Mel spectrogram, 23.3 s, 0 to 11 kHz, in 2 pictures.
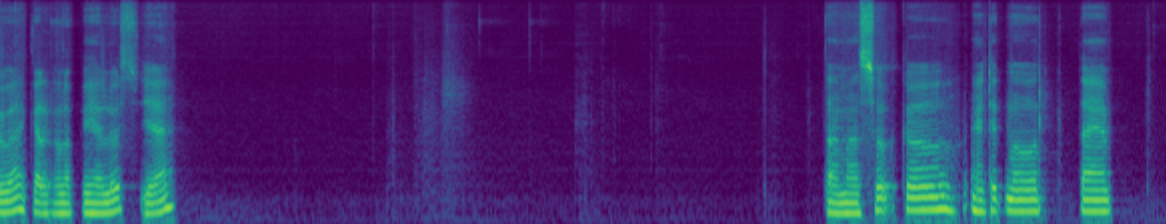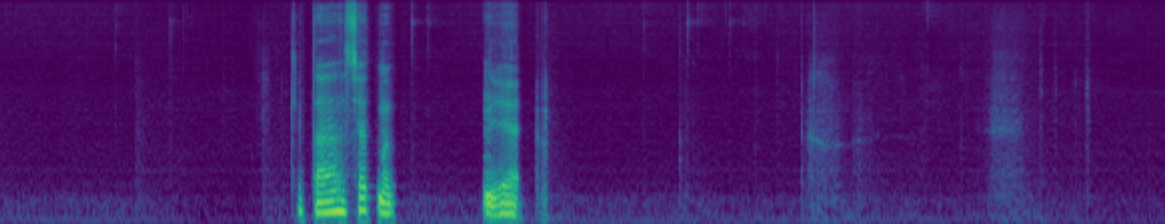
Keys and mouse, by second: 1.9-3.8 middle drag, 4.8 click, 5.3 click, 6.6-8.0 middle drag, 10.5 Tab, 11.6-12.9 middle drag, 13.4-16.0 right drag, 16.7-18.2 middle drag, 18.6 click, 19.1 click, 21.4-23.3 middle drag.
